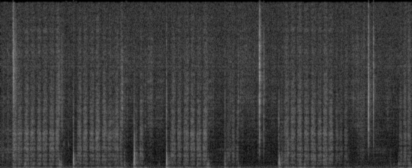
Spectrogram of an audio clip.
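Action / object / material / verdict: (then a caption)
scrape / oil pastel on artist's paper / paper / none. An oil pastel stick is stroked and scratched in fine detail strokes across a large flat sheet of artist's paper on a board, with the hand resting on the paper. It makes a steady, low, rumbling scratch broken by brief dips and sharp, bright ticks.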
